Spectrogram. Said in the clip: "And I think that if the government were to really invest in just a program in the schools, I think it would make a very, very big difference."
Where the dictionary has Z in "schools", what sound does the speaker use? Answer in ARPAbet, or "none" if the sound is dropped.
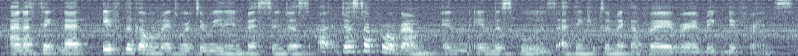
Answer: Z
